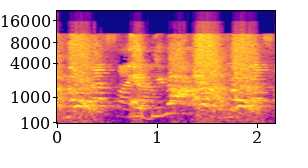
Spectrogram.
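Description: A man praying aloud in a loud, fervent, shouting voice, the words not clear, with no pauses.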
